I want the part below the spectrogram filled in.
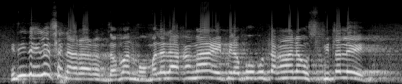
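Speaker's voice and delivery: fervent sermon climax; rising preaching. Acted. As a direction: drive the point up to the crowd.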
